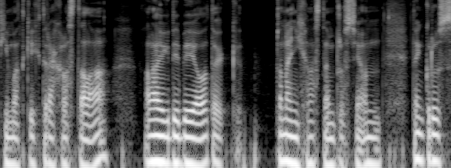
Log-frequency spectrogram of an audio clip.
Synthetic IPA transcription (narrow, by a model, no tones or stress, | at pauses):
kimat̪kɪkt̪ɛɾaːxlast̪ala | ʔalɛɡdɪbɪjot̪ak | t̪onaɲɪxlast̪ɛmpɾoscɛ̰ʔo̰nt̪ɛnkɾus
